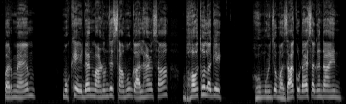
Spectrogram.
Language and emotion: Sindhi, fearful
